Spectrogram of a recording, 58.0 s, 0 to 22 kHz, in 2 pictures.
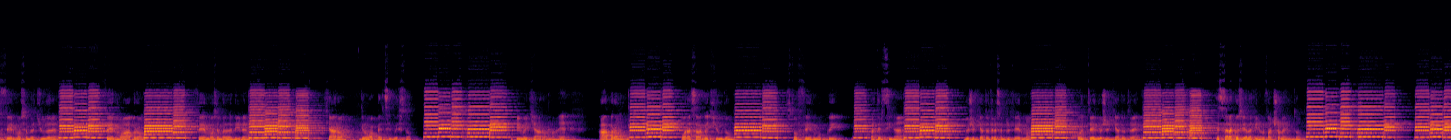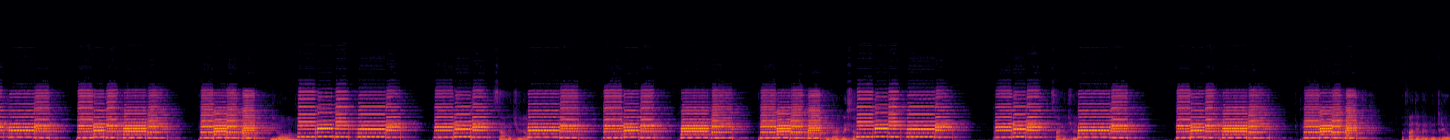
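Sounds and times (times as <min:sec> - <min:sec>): button accordion melody: 0:00.0 - 0:58.0.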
